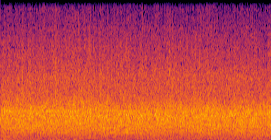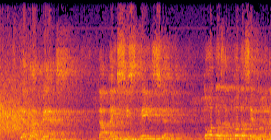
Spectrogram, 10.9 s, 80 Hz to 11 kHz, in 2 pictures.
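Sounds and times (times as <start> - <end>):
crowd applauding: 0.0 - 6.3
speech: 5.8 - 6.8, 7.4 - 10.8.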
